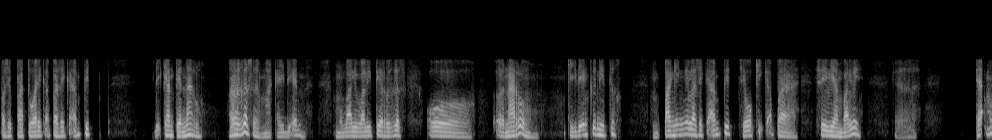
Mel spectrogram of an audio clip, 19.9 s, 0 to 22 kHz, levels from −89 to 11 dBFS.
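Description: A speech recording passed through the iLBC codec, and the coding damage is plainly audible across the whole clip. Nothing above 4 kHz survives, so the audio is narrowband and lacks high-frequency detail. The voice stays intelligible but has a rough, slightly synthetic texture because each frame's excitation is coded independently. The character fits iLBC's 20 ms frame mode at about 15.2 kbps. There are two short dropouts from lost iLBC frames, at 8.02 to 8.05 s and at 15.14 to 15.18 s. Each sounds like a single missing 20 ms frame. In each gap the decoder fills the hole by repeating the last pitch cycle blended with noise, which produces a brief held, faintly buzzy vowel-like sound. Because iLBC frames do not depend on their predecessors, the voice recovers cleanly right after each gap.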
